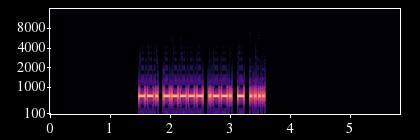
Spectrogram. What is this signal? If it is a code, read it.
Morse code, heard as a keyed tone, about 36 wpm, 700 Hz. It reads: G0PTH
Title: DXCC-100 Call Signs - 5 Characters - Repeated 2x - 35wpm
